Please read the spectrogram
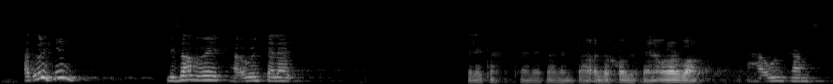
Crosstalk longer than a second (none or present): none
